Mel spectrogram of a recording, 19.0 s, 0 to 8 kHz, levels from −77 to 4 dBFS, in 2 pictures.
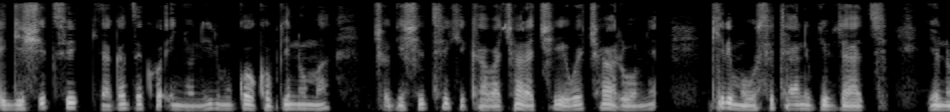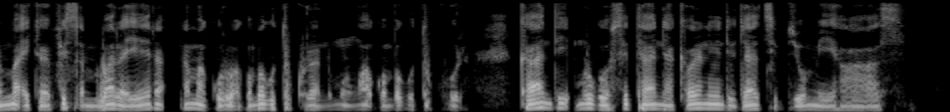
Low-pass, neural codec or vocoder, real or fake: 7.2 kHz; none; real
